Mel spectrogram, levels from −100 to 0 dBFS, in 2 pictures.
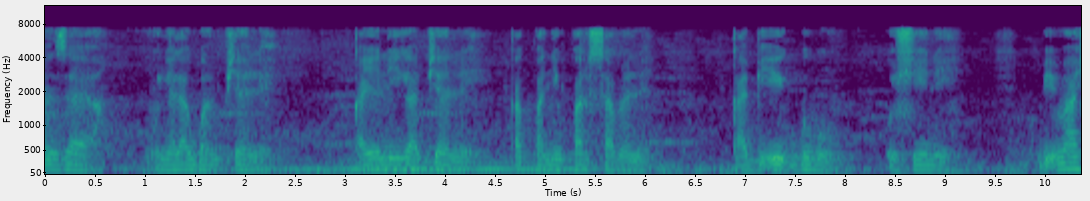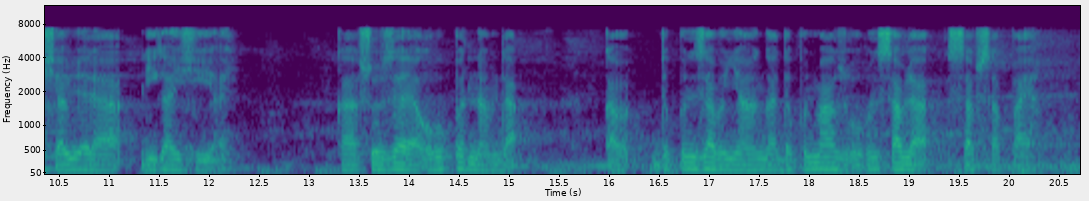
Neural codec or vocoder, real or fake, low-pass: none; real; 7.2 kHz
